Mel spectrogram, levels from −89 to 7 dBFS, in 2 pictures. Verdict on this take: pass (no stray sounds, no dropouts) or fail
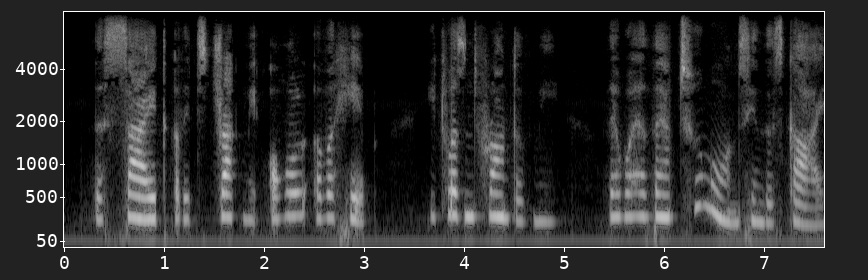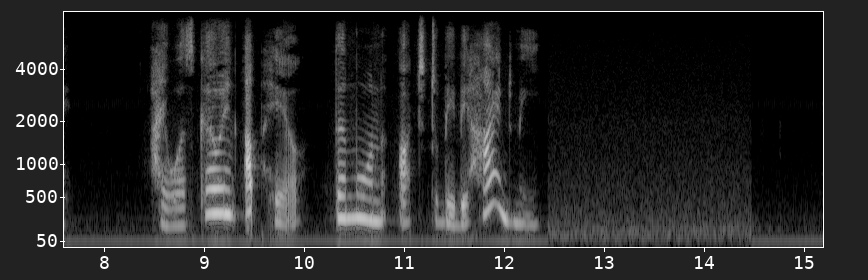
pass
